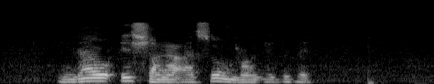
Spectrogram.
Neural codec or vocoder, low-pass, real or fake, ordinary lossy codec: codec, 44.1 kHz, 3.4 kbps, Pupu-Codec; 7.2 kHz; fake; Opus, 32 kbps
